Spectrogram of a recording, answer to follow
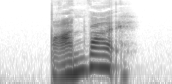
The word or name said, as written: brandvej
